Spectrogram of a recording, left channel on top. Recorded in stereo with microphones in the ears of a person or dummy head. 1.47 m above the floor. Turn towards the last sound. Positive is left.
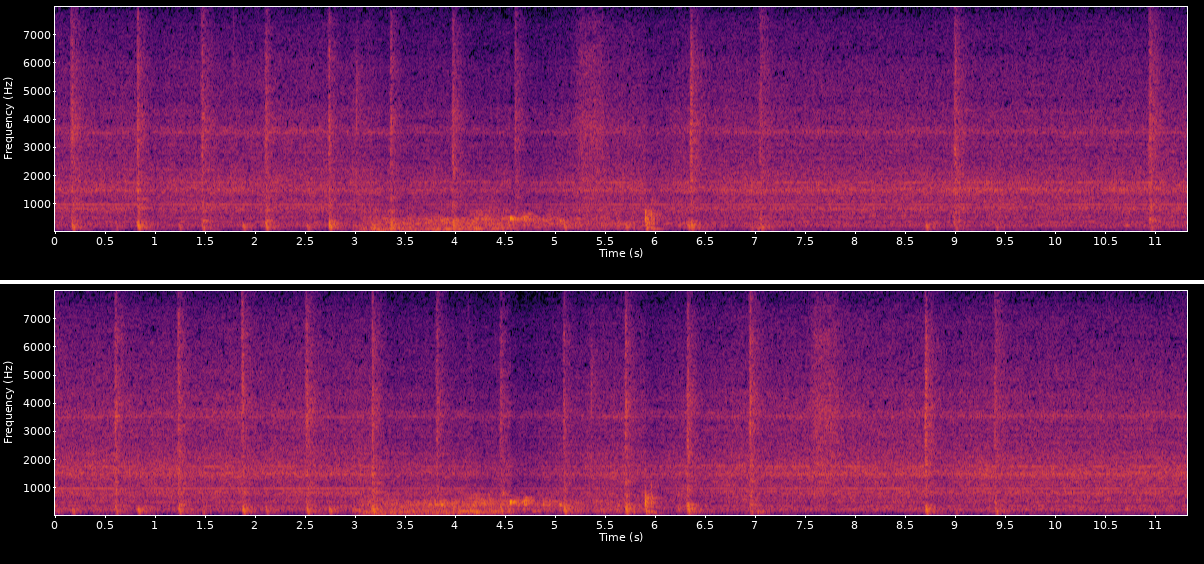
turn(degrees=-50)  # may be behind; listen again after turning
